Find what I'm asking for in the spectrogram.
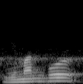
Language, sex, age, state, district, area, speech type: Assamese, male, 30-45, Assam, Lakhimpur, urban, spontaneous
